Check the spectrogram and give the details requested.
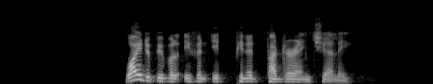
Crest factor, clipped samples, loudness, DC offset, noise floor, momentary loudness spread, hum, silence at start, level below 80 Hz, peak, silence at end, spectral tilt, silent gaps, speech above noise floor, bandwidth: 24 dB; under 0.1%; -25 LUFS; under 0.1%; -80 dBFS; 11 LU; none; 1.25 s; -66 dBFS; -4 dBFS; 0.85 s; -6.5 dB/octave; none; 55 dB; 9.2 kHz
